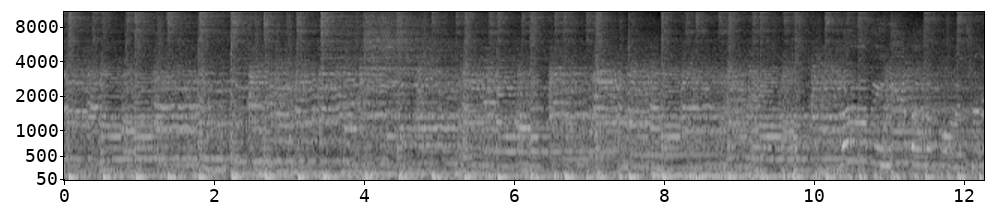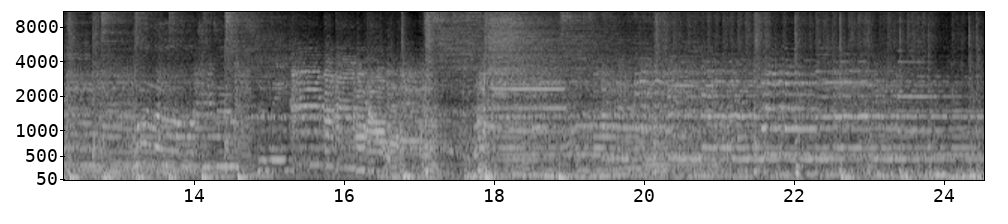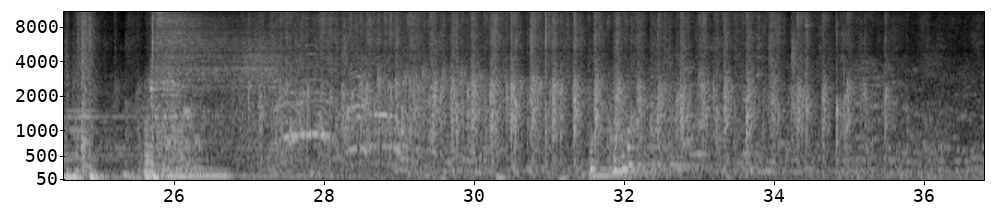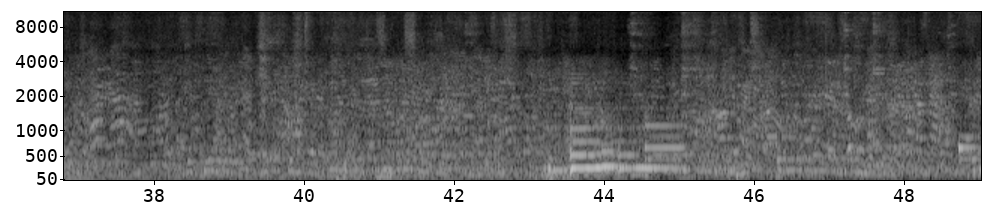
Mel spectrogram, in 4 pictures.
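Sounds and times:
electric guitar bent notes: 0.0s - 27.3s, 31.5s - 33.1s, 43.2s - 46.7s
bass: 0.0s - 30.5s, 31.2s - 33.6s, 43.2s - 46.4s
drums: 0.0s - 37.2s, 37.8s - 47.3s.

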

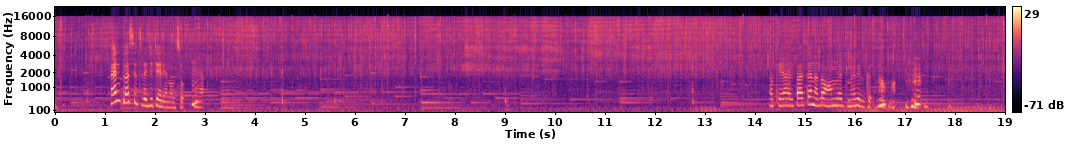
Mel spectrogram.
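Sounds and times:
background music: 0.0s - 19.0s
food sizzling in oil: 0.0s - 19.0s.

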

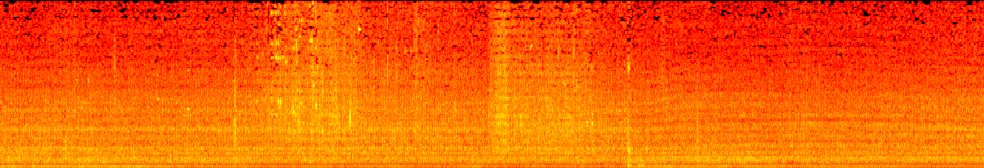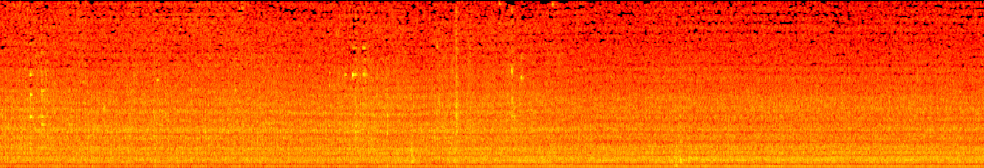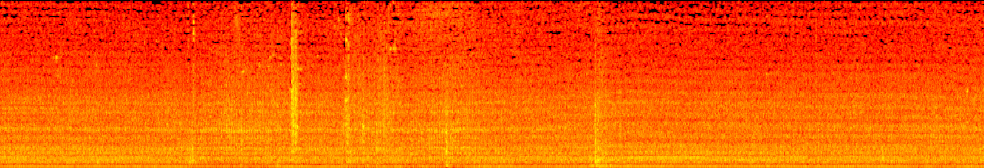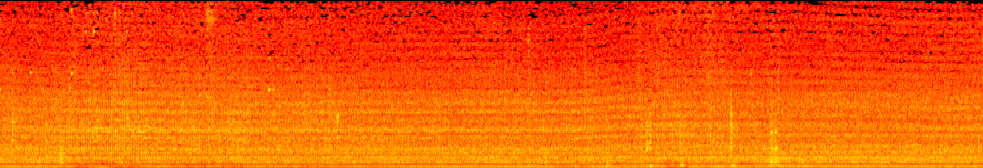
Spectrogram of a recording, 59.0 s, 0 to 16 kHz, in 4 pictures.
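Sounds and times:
diesel engine running: 0.0s - 59.0s
backhoe digging rubble: 0.3s - 11.0s, 13.8s - 17.3s, 18.7s - 23.6s, 32.2s - 37.0s, 51.9s - 56.2s.

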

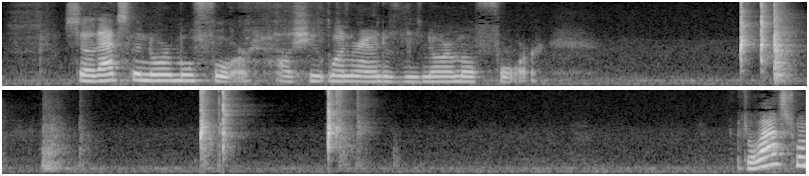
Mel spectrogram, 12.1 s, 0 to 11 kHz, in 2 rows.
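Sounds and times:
rubber band gun snapping clicks: 5.6s - 6.0s, 7.5s - 7.9s.

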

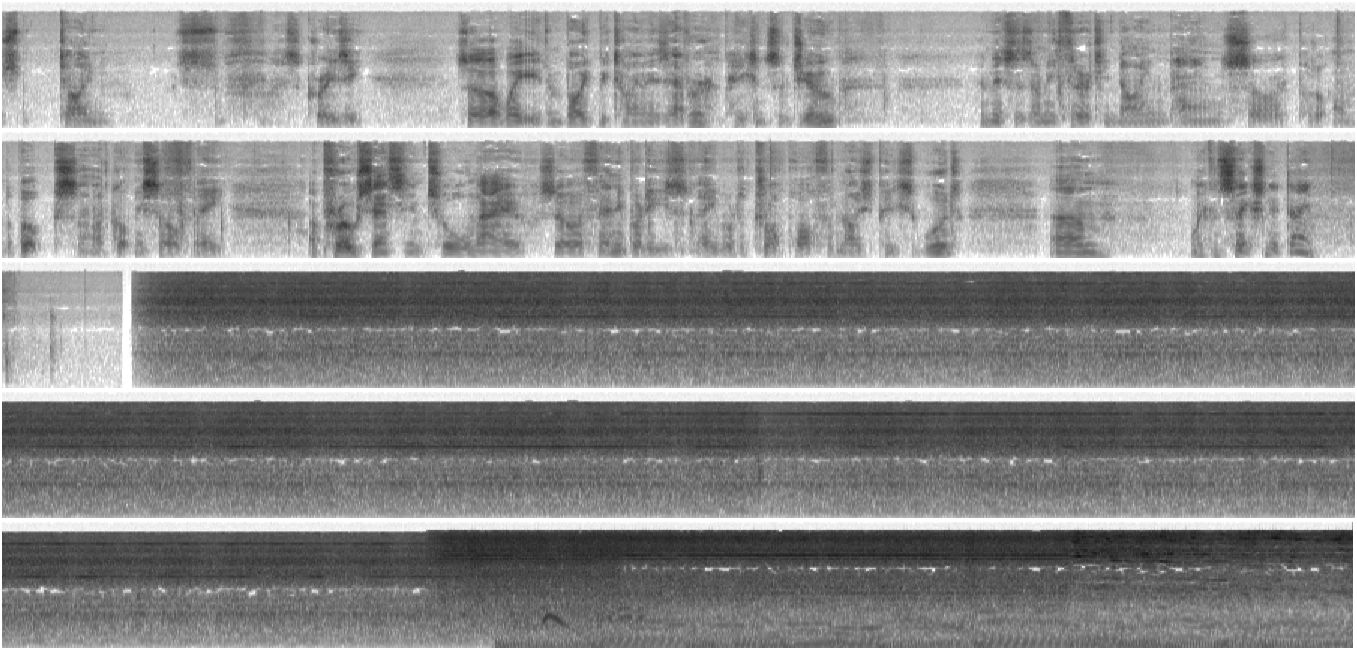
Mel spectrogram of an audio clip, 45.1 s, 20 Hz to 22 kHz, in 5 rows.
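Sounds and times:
electric power tool motor running: 18.9s - 45.0s.

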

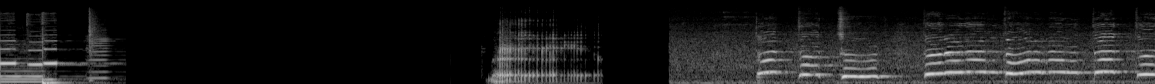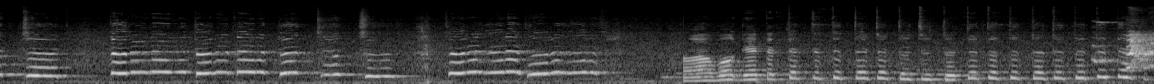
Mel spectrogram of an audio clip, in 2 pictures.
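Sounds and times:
background music melody: 0.0s - 1.3s, 18.1s - 23.0s.

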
